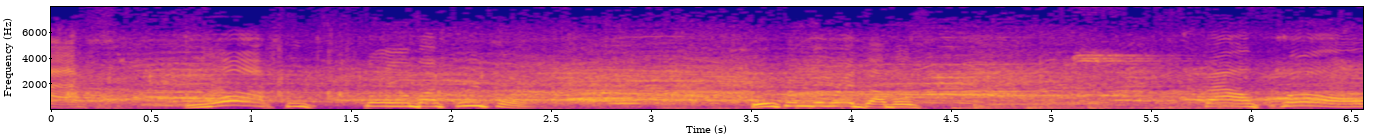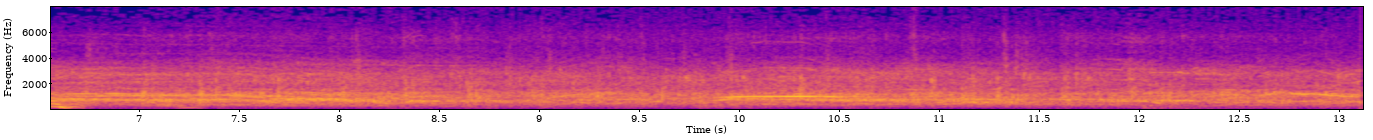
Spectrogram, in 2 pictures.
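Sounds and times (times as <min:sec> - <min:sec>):
basketball crowd cheering and applauding: 0:00.0 - 0:13.1
speech: 0:00.1 - 0:02.6, 0:03.5 - 0:04.6, 0:05.2 - 0:06.9
thin whistle-like tone: 0:05.1 - 0:05.5.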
